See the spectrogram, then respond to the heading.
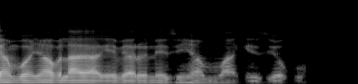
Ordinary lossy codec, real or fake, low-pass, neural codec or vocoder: none; real; 5.4 kHz; none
